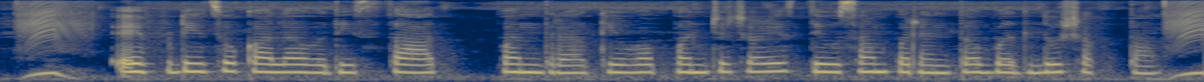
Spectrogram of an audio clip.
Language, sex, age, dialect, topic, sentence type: Marathi, female, 18-24, Southern Konkan, banking, statement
